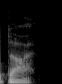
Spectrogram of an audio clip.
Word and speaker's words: Dot: His name is Will Dot. – It's not easy to find either. – Not at all, because it's not spelled the way you think. – Mm. – It's spelled D-O-T.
